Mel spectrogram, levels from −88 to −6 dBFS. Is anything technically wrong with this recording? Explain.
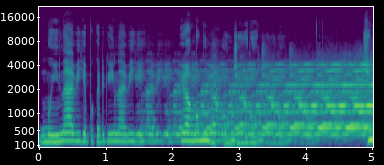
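Yes. From 1.44 s to the end there is feedback echo between two devices: speech returns roughly every 0.4 s, thinner and ringing, and peaks about 3 dB above the direct speech. One device replays the other's microphone, which recaptures it; neither echo canceller removes it, so the repeats build instead of decaying.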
